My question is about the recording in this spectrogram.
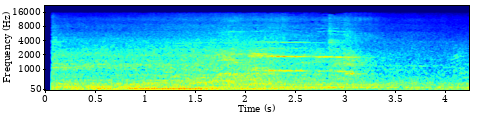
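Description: Rooster crowing once, a single drawn-out call that ends about three seconds in.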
